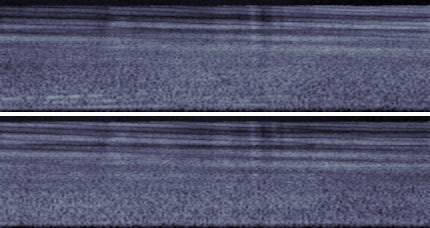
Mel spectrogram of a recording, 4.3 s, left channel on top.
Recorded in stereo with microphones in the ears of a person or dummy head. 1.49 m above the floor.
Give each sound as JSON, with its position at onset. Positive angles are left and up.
{"t": 0.0, "sound": "a lawn mower", "side_deg": -15}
